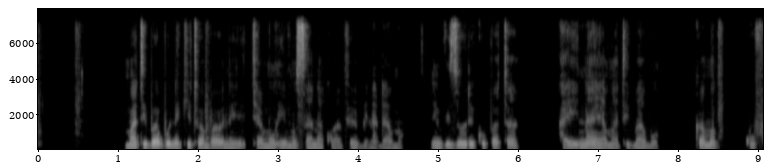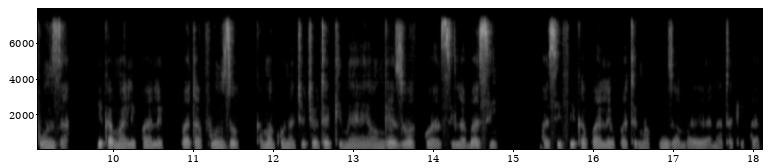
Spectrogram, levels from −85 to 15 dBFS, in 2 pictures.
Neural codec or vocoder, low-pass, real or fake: none; 7.2 kHz; real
